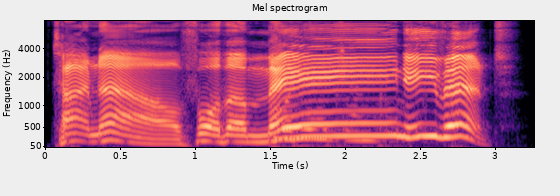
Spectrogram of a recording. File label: announcer time now for the main event; applehillstudios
